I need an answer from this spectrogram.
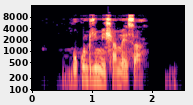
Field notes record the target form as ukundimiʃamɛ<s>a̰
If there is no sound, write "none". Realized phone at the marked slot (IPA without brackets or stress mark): s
